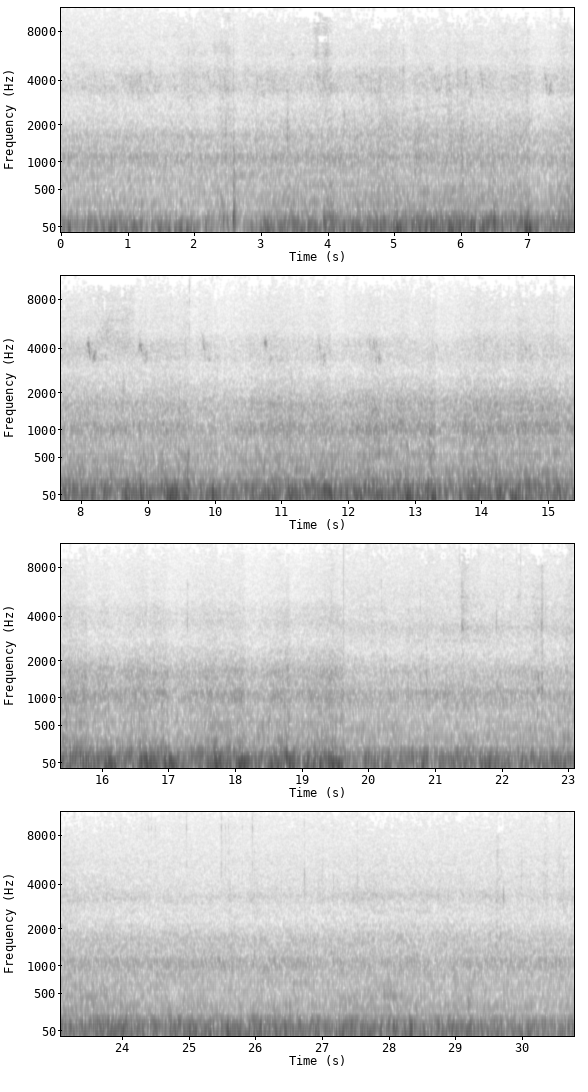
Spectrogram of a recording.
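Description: Car driving, heard from inside the cabin: a steady low rumble of engine and tyre noise that eases slightly about two-thirds of the way through.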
